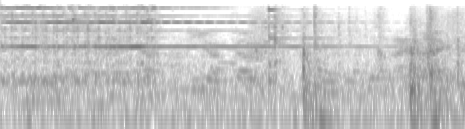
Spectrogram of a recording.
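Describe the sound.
A telephone rings with a faint, bright, sustained trill that sits quietly under people talking.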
